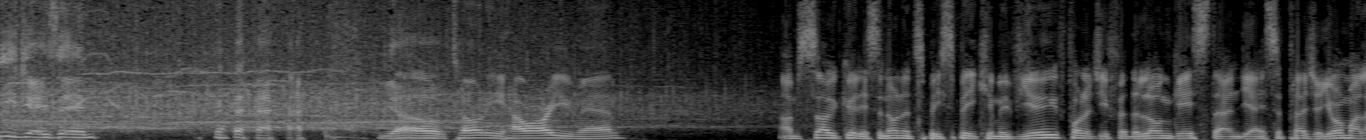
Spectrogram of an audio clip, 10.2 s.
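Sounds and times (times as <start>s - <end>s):
speech: 0.0s - 0.9s, 1.6s - 4.8s, 5.8s - 10.2s
crowd applause: 0.0s - 6.8s
laughter: 1.5s - 4.6s.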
